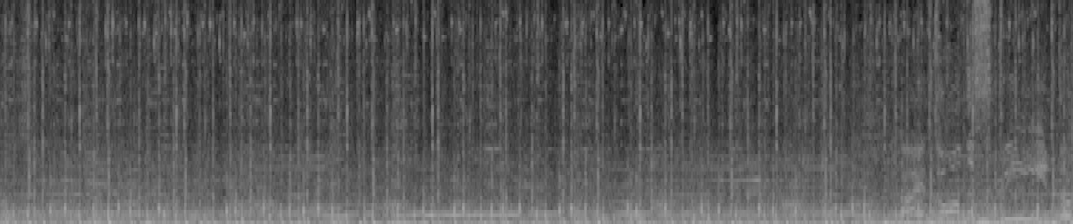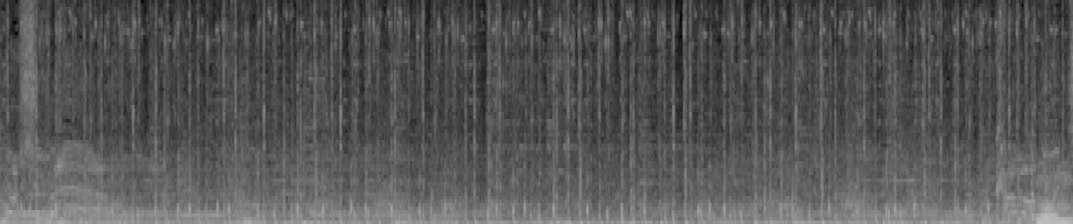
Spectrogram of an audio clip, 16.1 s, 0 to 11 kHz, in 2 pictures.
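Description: Steady clip-clop of galloping hooves in a Witcher 3 horse race runs throughout with a busy game-like backdrop, a brief whinny partway through, and voices talking over it.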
